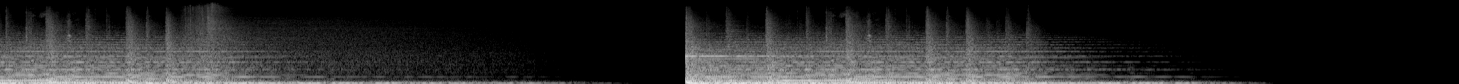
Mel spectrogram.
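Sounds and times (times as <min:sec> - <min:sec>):
uplifting motivational cinematic logo music: 0:00.0 - 0:05.7, 0:06.9 - 0:12.0.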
